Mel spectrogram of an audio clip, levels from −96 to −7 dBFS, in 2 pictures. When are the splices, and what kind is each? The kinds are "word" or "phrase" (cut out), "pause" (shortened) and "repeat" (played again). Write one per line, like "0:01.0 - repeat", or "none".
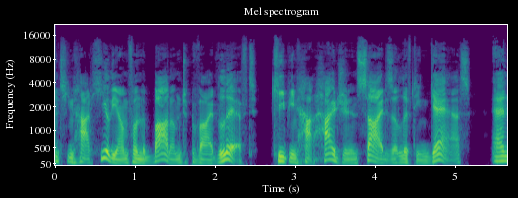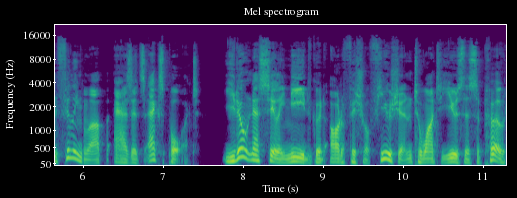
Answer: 0:06.0 - phrase
0:07.5 - pause
0:08.8 - word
